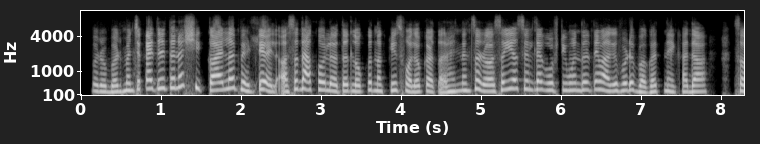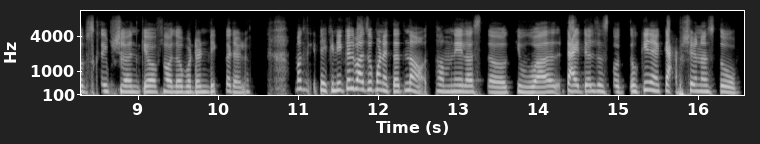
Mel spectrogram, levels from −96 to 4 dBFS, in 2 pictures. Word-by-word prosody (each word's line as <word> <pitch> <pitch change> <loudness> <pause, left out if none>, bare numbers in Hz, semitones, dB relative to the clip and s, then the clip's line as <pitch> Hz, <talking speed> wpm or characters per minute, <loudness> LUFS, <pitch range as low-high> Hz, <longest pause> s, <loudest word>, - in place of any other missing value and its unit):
बरोबर. 225 -2 +1
म्हणजे 270 +3 +1
काहीतरी 340 +1 +4
त्यांना 370 +2 +3
शिकायला 315 -1 +3
भेटेल 245 -2 +3
असं 320 +8 0
दाखवलं 295 -5 +3
तर 250 0 +3
लोकं 240 +4 0
नक्कीच 255 +2 -1
फॉलो 225 -3 +2
करतात 225 -3 0
आणि 230 +3 +1
त्यांचा 270 +4 +1
रस 235 +3 +2
ही 315 +3 +2
असेल 330 -3 -1
त्या 310 - +2
गोष्टीवर 275 0 -2
तर 295 0 0
ते 310 - +1
मागे 255 -4 +2
पुढे 275 +1 +3
बघत 220 +4 -1
नाही 240 -3 0
एखादा 230 +1 0 0.4
सबस्क्रिप्शन 225 -1 -2
किंवा 220 0 +2
फॉलो 215 -1 +1
बटन 215 0 -1
टिक 225 +2 -3
करायला. 210 -4 -4 0.6
मग 330 -3 -4 0.2
टेक्निकल 280 +5 +1
बाजू 305 -2 +2
पण 300 - +2
येतात 235 -1 -1
ना 270 -7 +1 0.2
थंबनेल 235 -1 -1
असतं 205 -3 -2
किंवा 205 -2 0 0.3
टायटल्स 235 +1 +1
असतो, 225 0 -4
की 295 - +2
नाही 270 -4 +2
कॅप्शन 255 -1 0
असतो. 225 -2 -1
245 Hz, 175 wpm, -21 LUFS, 225-285 Hz, 0.6 s, काहीतरी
